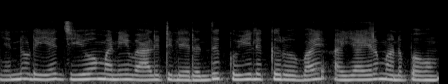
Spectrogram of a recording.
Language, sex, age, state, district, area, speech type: Tamil, female, 18-30, Tamil Nadu, Viluppuram, rural, read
